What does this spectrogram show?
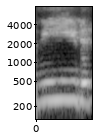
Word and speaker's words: read: समझाने के लिए य रीड करके य लिखती हूं ताकि आपको समझ में आ कि मैंने यहां पर ई पढ़ा है और यहां पे रेड ऐसे प्रोनाउंस आ रहा है आई रेड अ बुक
